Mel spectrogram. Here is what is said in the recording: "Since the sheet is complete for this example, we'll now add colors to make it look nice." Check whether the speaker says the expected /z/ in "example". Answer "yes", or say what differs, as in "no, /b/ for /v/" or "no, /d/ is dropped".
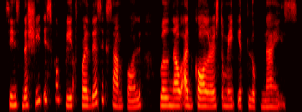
no, /s/ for /z/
